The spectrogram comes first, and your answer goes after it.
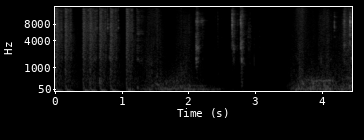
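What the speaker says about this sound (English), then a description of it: "Sometimes we just have to shoot the rifle." Rifle shots fired in the dinosaur video game DinoOverhaul X, a string of loud sharp cracks in quick bursts, close up, with a brief silence before another burst of gunfire.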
